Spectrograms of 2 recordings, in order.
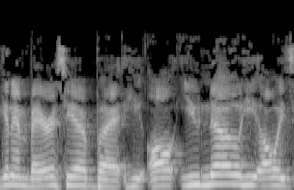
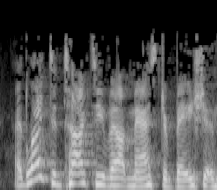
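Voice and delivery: fatherly film dad character voice. Retelling a movie scene about a family picture: imitating Eugene Levy. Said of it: "the next beat is".

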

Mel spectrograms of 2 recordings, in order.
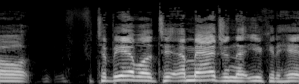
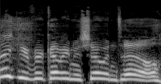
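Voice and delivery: high froggy cartoon kid voice, pitched up; 9 semitones higher than usual. Podcast host riffs on a slip of the tongue, Billy kid voice, Kermit-like. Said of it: "you sounded like Kermit the Frog there".

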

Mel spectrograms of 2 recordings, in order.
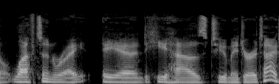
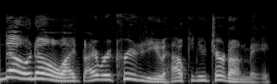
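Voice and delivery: mock screaming, yelling; 7 semitones higher than usual. Recounting a game villain as his own cultists turn on him, retelling a scream. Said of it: "And he's screaming".

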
